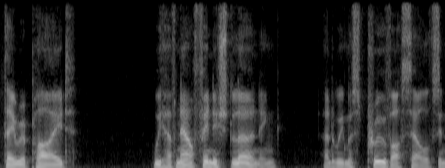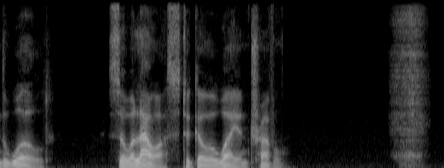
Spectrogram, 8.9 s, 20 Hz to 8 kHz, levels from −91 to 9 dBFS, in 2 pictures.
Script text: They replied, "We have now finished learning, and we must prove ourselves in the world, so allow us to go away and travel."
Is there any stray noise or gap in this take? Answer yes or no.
yes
